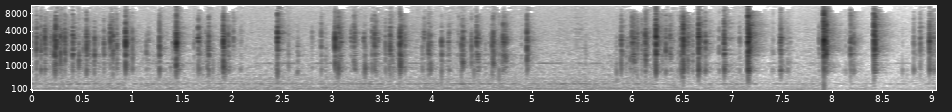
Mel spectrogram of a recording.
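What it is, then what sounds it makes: Plastic game controller buttons. Thumbs quickly tap and press the D-pad and buttons of a red hollow plastic gamepad held close. Dozens of short, sharp, bright plastic clicks come in rapid bursts with a brief pause midway, each dying away almost instantly.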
